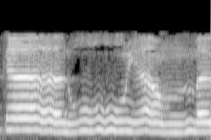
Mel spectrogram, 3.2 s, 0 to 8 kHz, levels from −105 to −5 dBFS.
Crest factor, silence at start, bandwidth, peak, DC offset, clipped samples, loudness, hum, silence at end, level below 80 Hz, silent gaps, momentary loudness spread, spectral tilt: 14 dB; 0 s; 4 kHz; 0 dBFS; under 0.1%; under 0.1%; -14 LUFS; none; 0 s; -62 dBFS; none; 11 LU; -10.5 dB/octave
